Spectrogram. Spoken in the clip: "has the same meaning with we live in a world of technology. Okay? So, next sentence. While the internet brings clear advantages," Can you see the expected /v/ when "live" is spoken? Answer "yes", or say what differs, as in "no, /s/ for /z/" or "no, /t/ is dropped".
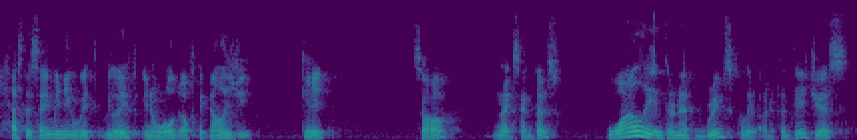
no, /f/ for /v/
